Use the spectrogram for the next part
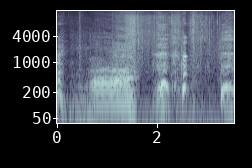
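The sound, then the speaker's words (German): A deep, rumbling bear growl swells for over a second, followed by several shorter grunting snarls, the sound rough and throaty, as the bear trots toward a tent. “Hinter Ihnen, Angela! Ein Bär!”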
